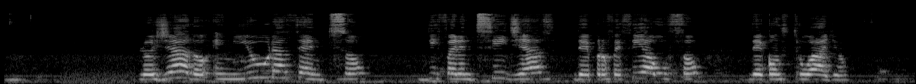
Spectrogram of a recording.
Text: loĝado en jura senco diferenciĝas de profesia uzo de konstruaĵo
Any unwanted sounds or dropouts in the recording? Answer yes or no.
no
